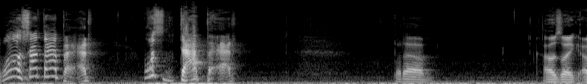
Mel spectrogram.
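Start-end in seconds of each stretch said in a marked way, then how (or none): 0.0-2.4 high, put-on voice brushing it off; squeaky mock shrug; high and dismissive; mock exasperated voice. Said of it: "you're like".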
